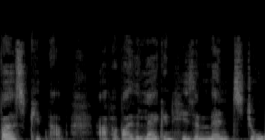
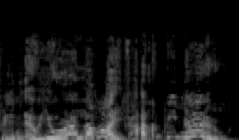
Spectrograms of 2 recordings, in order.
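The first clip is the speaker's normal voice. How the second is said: much higher and louder squeaky protest; squeaky panic; 11 dB louder than usual. Acted. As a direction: squeak desperately at the villain. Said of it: "squeaked Fishlegs".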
